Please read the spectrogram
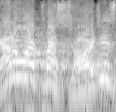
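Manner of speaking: high, loud mock panic; panicked retraction. Handcuffed man backing down to cops, high panicked yell. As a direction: yelp it as a man hastily backing down. Threatened man hastily backs down.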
